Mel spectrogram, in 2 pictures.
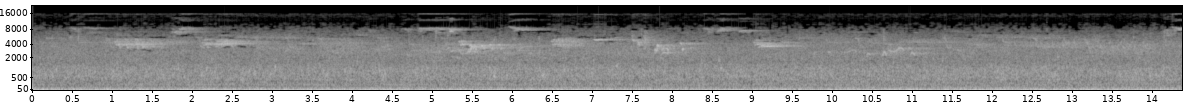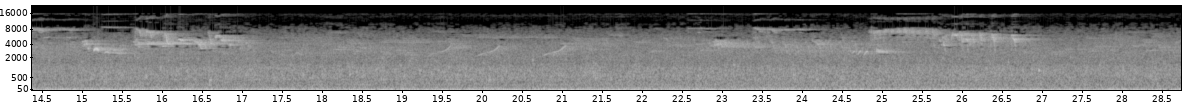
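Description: Wild birds chirping and whistling in short, scattered phrases over a steady background hiss of outdoor ambience.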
